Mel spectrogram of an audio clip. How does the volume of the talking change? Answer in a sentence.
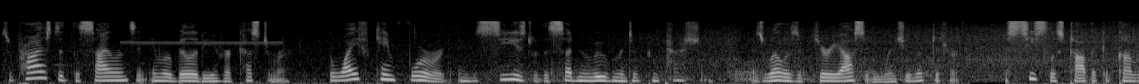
The volume of the talking stays about the same.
